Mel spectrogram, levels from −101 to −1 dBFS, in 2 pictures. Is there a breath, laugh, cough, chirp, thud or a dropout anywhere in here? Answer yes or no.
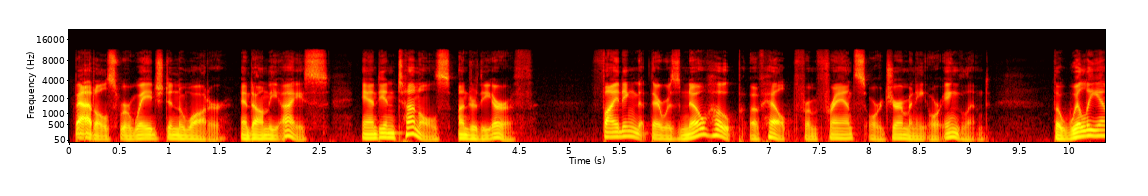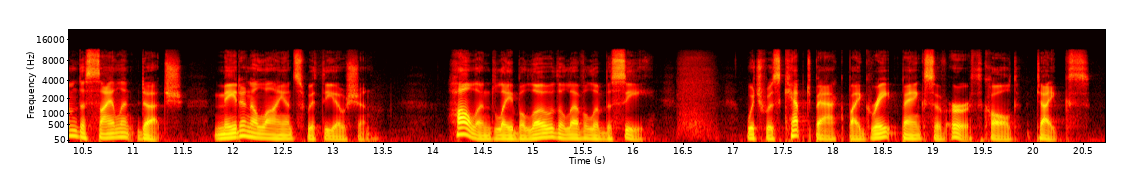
yes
